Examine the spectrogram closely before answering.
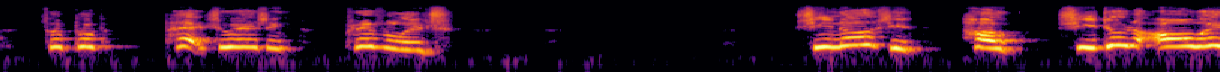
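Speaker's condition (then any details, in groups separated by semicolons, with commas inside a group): Cerebral palsy; wheelchair user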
